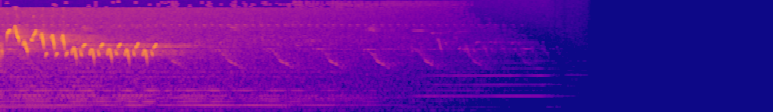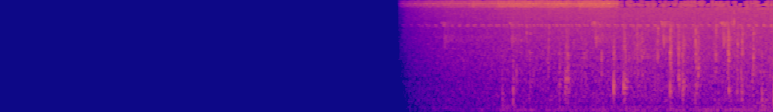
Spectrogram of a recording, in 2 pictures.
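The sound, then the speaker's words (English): Horses' hooves clip-clopping as two riders set out along an outlaw's trail, with birds chirping at the start. The sound fades to silence, and after a pause a dense, noisy stretch begins. “the Lone Ranger and Tonto rode to the place where the posse had given up the search for the outlaw's trail”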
